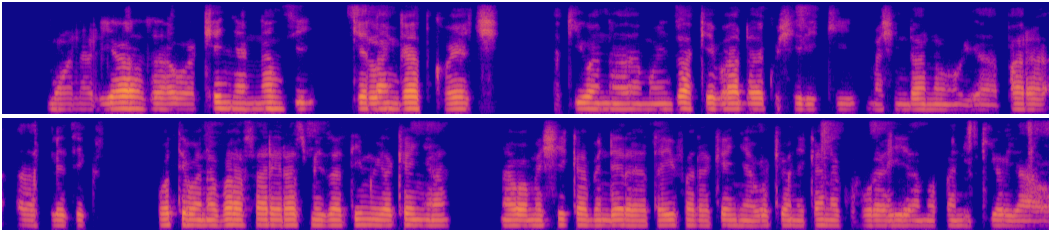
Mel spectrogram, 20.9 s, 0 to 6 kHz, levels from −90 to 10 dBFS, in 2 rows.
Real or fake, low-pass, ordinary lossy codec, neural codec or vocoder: fake; 5.4 kHz; Opus, 64 kbps; vocoder, 22.05 kHz, 80 mel bands, WaveNeXt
